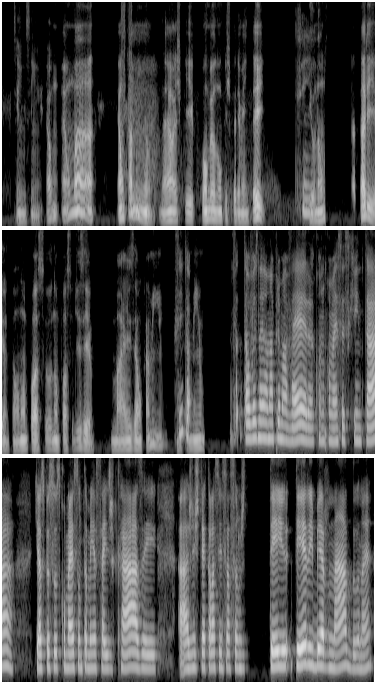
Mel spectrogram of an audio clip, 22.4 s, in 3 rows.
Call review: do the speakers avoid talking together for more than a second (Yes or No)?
Yes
